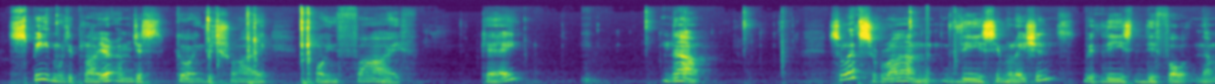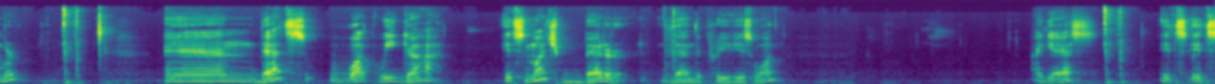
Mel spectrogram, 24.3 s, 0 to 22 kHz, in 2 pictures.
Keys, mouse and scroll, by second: 0.4-3.5 drag, 5.0-7.0 middle drag, 7.0-7.5 scroll down 4, 7.5-8.0 shift+middle drag, 8.0-8.4 scroll up 2, 8.4-12.8 middle drag, 12.8 space, 23.3 space, 23.5-24.3 middle drag.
